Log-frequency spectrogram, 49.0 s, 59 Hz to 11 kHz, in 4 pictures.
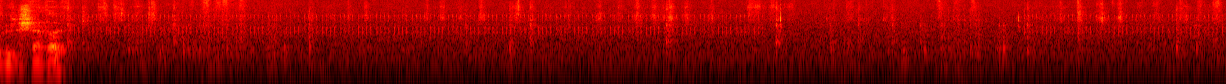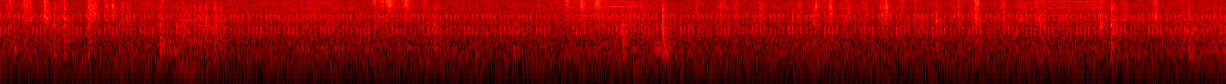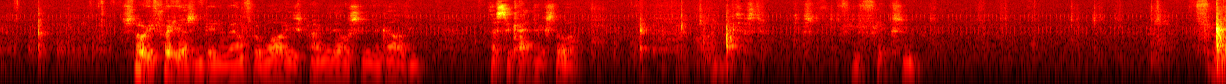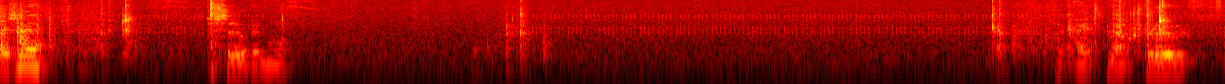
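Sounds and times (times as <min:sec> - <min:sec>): brush scratching on paper: 0:00.0 - 0:14.6, 0:17.8 - 0:18.8, 0:19.4 - 0:25.7, 0:32.4 - 0:36.3.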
